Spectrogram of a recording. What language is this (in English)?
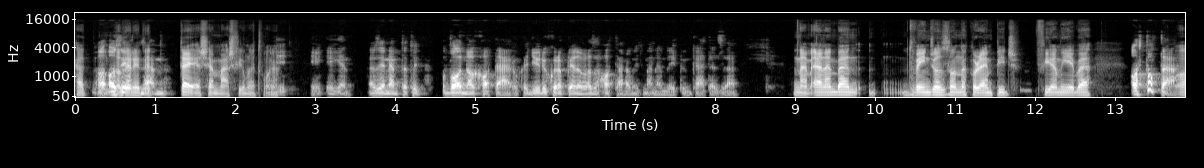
Hungarian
